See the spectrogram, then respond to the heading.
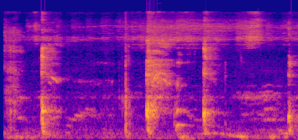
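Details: A grandfather coughing: four short, harsh, dry-sounding cough bursts about half a second to a second apart, with faint room noise.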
